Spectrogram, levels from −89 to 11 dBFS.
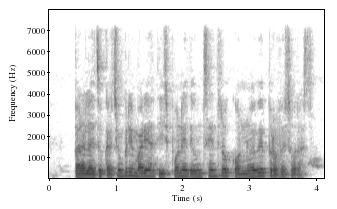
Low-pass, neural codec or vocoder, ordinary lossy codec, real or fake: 7.2 kHz; none; MP3, 64 kbps; real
